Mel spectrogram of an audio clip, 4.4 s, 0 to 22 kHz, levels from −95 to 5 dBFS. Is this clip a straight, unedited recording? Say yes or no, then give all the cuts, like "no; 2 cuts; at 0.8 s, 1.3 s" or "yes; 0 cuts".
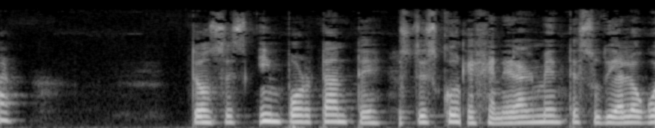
no; 3 cuts; at 1.7 s, 2.7 s, 3.1 s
